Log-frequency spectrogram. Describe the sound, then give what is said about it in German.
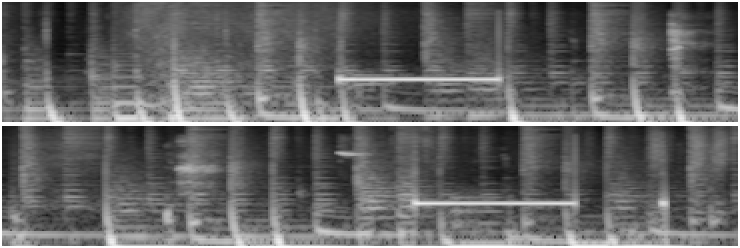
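Ringback tones from an outgoing telephone call sound as two steady, even beeps, each about a second long and spaced well apart, over loud rhythmic music with a heavy thumping beat. “könnten jetzt auf der anderen Leitung die Samira anrufen”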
